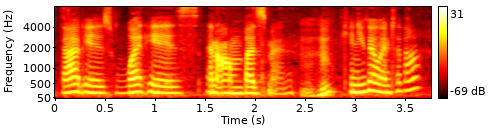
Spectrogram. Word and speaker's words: ombudsman: a lot and that is what is an ombudsman can you go into that sure actually get how do you pronounce that word first yeah so it's it's umman so udman so udman is actually a Swedish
